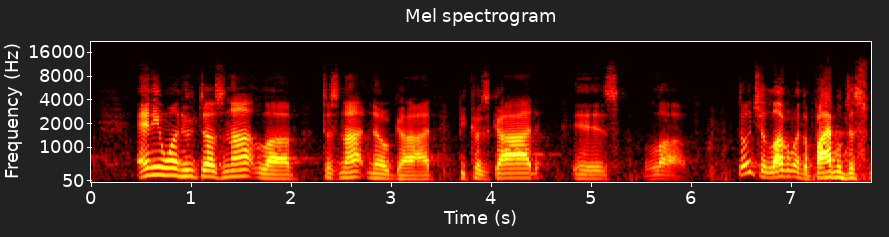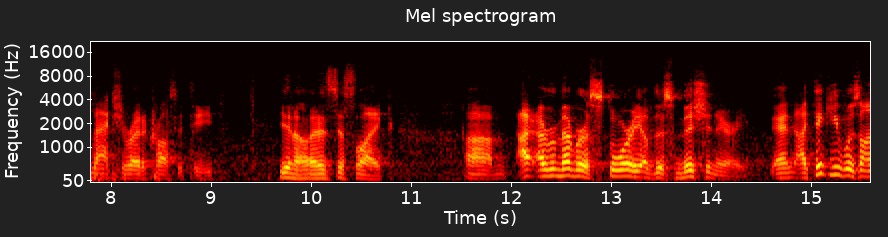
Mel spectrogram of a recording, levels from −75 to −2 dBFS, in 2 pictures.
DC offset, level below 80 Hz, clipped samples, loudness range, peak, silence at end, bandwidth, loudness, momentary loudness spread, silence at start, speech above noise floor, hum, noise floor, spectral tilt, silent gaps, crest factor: under 0.1%; -66 dBFS; under 0.1%; 11 LU; 0 dBFS; 0 s; 14.5 kHz; -22 LUFS; 19 LU; 0.45 s; 35 dB; none; -57 dBFS; -5 dB/octave; none; 22 dB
